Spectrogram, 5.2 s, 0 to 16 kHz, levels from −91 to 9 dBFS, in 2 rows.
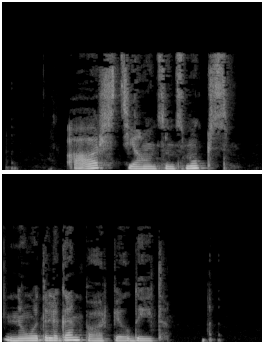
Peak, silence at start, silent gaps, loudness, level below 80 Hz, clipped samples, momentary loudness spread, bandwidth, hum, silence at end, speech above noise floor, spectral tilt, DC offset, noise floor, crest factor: -8 dBFS; 0.65 s; none; -25 LUFS; -64 dBFS; under 0.1%; 11 LU; 11.5 kHz; none; 0.5 s; 43 dB; -5.5 dB/octave; under 0.1%; -67 dBFS; 18 dB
